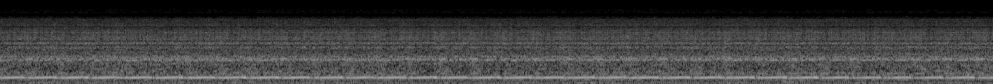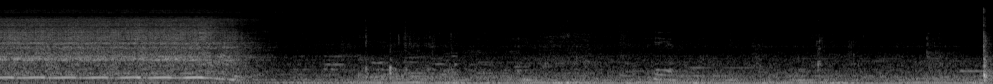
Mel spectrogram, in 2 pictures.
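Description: Liquid pours into a glass.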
